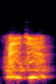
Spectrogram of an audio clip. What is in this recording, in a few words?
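bomb success mood low, speech japanese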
